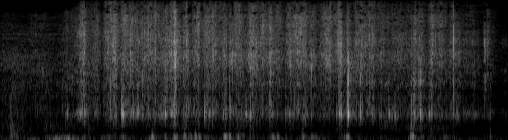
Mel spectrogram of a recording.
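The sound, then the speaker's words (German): Continuous rustling and crinkling of paper, with scattered small knocks and scrapes, as a hand digs deep through folded paper slips inside a dice cup and picks one slip. “hat jetzt richtig tief gegraben mit unserem Müffelbecher oh. und hat sich für ein Zettelchen entschieden.”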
